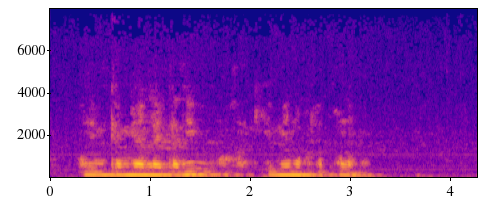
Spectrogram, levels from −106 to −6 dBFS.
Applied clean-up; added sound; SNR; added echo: none; none; none; none.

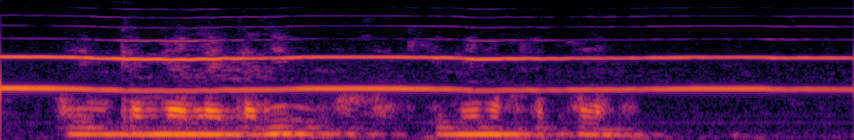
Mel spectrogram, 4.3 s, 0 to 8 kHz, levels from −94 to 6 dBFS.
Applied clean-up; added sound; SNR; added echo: none; Wind instrument, woodwind instrument; -1 dB; none.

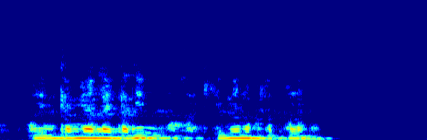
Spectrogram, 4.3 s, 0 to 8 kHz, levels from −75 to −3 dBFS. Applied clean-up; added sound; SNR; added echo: neural mask model Resemble Enhance denoiser.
